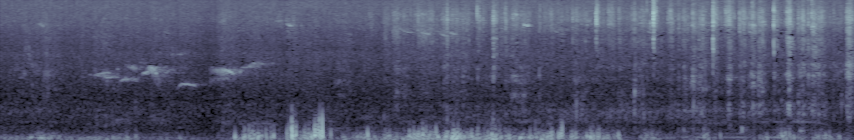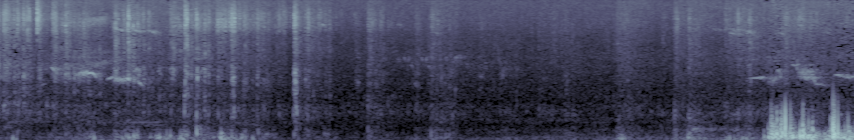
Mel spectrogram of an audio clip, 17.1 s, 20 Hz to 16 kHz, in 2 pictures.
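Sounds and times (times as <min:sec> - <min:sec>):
horse hoofbeats: 0:04.0 - 0:13.2.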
